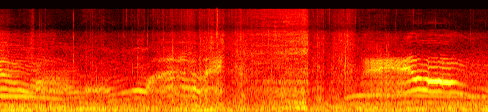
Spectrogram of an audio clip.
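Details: Two ginger cats, one lying down exhausted and a newly returned one, meowing together; several drawn-out, wavering harmonic meows with rising and falling contours, the last one higher and more strained, over a steady low background hum.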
